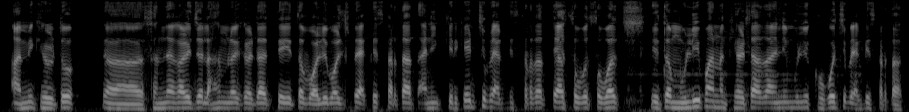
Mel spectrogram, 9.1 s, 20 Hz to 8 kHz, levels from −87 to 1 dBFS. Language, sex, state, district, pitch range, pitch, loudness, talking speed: Marathi, male, Maharashtra, Aurangabad, 135-150 Hz, 145 Hz, -44 LUFS, 190 wpm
